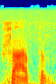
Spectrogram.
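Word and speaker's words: Chartres: «Шартер?» «Да, это слово по-французски пишется «Шартрес», а читается «Шартер».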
